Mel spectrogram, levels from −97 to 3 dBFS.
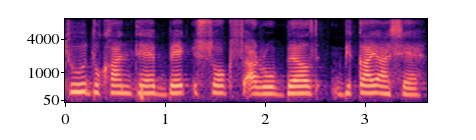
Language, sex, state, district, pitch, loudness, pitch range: Nagamese, female, Nagaland, Dimapur, 225 Hz, -17 LUFS, 215-230 Hz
